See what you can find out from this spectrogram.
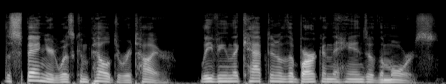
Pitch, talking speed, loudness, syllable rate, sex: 120 Hz, 240 wpm, -20 LUFS, 6.4 syllables/s, male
